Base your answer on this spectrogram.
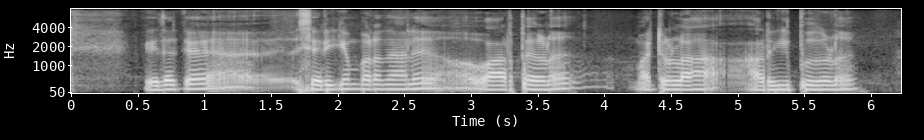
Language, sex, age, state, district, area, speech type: Malayalam, male, 45-60, Kerala, Alappuzha, rural, spontaneous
